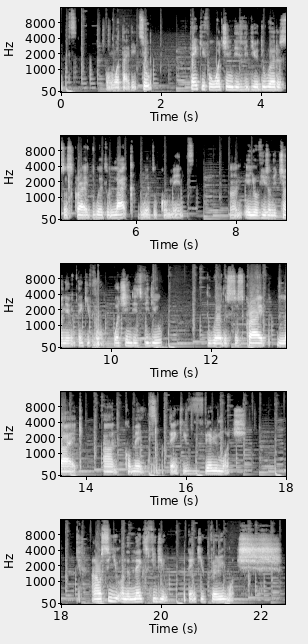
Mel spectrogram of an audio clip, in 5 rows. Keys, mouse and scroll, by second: 3.2 click, 7.4 typing, 9.9 click, 9.9 typing, 12.1 click, 13.6 typing, 15.8 ctrl+f, 16.6 ctrl+d, 17.8 click, 21.1 typing.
